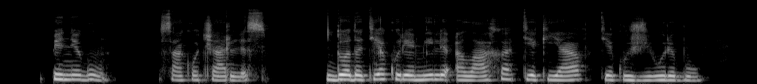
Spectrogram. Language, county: Lithuanian, Marijampolė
